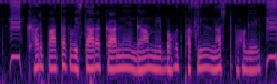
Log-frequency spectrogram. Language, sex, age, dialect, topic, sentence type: Maithili, male, 25-30, Southern/Standard, agriculture, statement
